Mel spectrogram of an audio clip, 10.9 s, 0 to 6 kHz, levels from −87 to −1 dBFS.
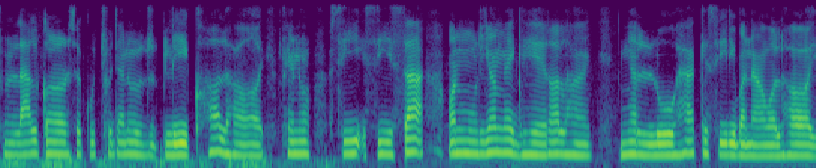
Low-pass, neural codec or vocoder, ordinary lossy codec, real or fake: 5.4 kHz; codec, 16 kHz, 4 kbps, X-Codec, HuBERT features, trained on balanced general audio; Opus, 64 kbps; fake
